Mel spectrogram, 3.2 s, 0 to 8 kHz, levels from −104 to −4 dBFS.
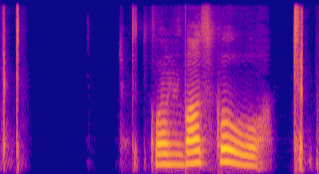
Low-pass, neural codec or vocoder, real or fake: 7.2 kHz; codec, 16 kHz, 0.5 kbps, FreqCodec, larger model; fake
